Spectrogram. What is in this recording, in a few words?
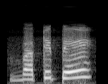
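"Bate Pe", patua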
